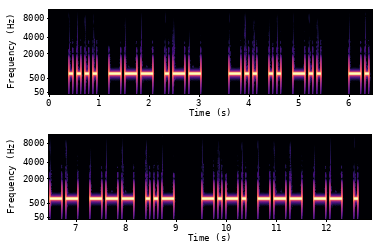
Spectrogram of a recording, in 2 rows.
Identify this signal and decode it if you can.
Morse code, heard as a keyed tone, about 15 wpm, 700 Hz. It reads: HOW DID YOU COME
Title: Sentences from Top 100 Words 15wpm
